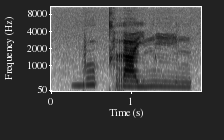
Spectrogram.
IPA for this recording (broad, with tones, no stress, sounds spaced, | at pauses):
b u˦˥ ʔ kʰ r a˧ j m i˧ n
